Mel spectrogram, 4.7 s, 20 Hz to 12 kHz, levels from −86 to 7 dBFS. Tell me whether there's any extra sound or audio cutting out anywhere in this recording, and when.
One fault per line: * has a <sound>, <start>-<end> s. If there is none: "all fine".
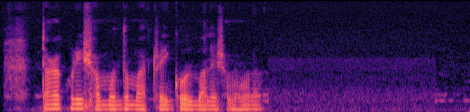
all fine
